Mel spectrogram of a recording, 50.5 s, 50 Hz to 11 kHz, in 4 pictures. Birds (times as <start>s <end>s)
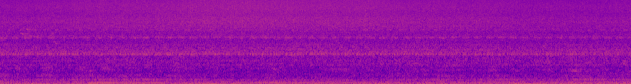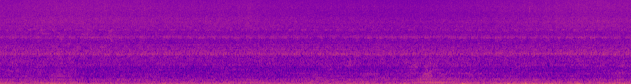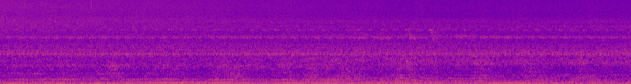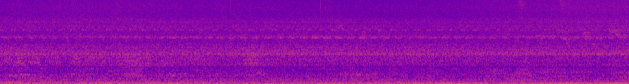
40.3s 50.4s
